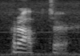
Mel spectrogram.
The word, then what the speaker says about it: propter: they give us is propter so but after having a two syllables so the accent going on the first of the two flipping it over we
